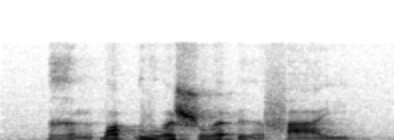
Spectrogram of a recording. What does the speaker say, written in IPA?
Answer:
ɣə˨˩˨ŋ ɓɔ˦˥t̚vu˧ə̯ ʂu˧˥ə̯ʔɨ˨˩˨ə̯ fa˨˩j

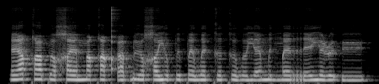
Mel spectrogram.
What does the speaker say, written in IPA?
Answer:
ɛ qɵpɵ χɛ mɵqɪqʼɵɓʉ χəjəpɪpɛ wɛkə kɵwɵjɛ meŋ͡mɛre jɪɭyʔy

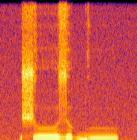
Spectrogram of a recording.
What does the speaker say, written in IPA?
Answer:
ʃoːzoɡ͡buː

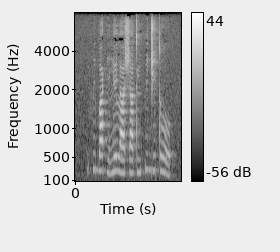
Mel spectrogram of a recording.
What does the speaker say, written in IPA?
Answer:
fi˧ba˧ki˨ne˧ la˧ ʃa˧tĩ˧k͡pi˦d͡ʒi˦ to˦˨

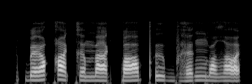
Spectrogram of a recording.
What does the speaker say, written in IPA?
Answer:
ɓœqɛkəma k͡pɒpʼɯ bʱəŋ͡mɒðˤə

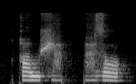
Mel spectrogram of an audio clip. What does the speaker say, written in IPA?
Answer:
qawuʃa̤ pːa̤ zɔ

